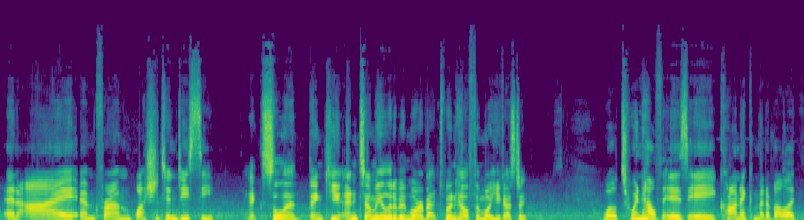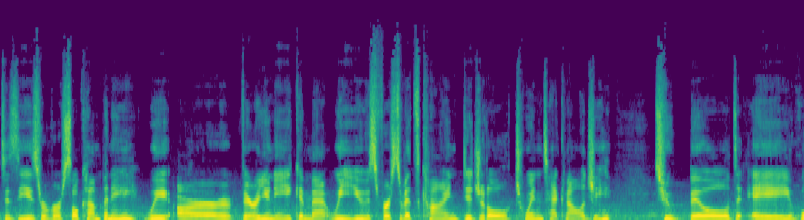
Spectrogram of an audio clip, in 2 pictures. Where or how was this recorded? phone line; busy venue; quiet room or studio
busy venue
